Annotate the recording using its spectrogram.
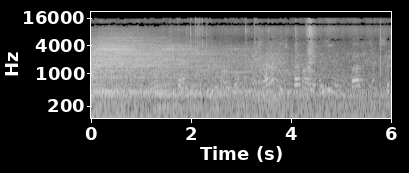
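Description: Shop ambience: indistinct voices of people talking at a service counter over a steady low hum. A rush of noise at the start fades over the first couple of seconds.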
